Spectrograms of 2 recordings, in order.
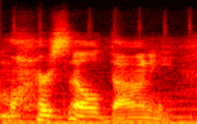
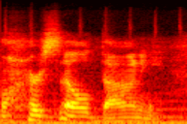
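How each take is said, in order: First: The surname is said like 'Donnie'. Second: The same.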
